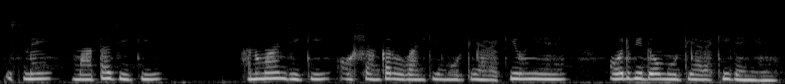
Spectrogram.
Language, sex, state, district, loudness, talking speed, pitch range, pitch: Bhojpuri, female, Bihar, Saran, -26 LUFS, 170 wpm, 230-255 Hz, 240 Hz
